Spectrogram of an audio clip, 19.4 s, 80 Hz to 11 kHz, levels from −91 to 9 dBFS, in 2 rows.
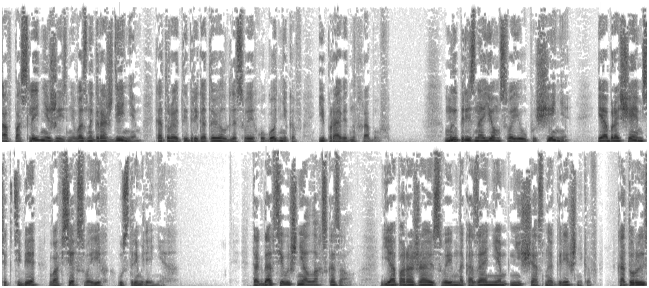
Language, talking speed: Russian, 115 wpm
